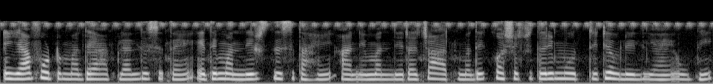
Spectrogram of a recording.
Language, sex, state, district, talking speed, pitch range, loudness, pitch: Marathi, female, Maharashtra, Aurangabad, 150 wpm, 235-255 Hz, -15 LUFS, 245 Hz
